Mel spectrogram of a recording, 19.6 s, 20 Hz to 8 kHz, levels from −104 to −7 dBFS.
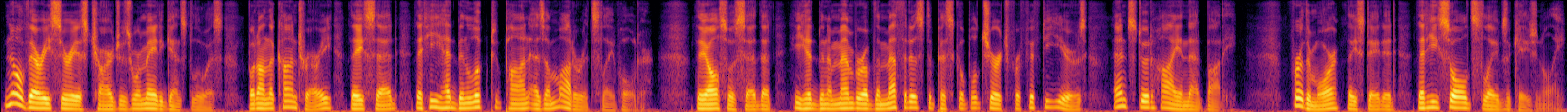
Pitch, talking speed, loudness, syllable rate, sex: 115 Hz, 170 wpm, -19 LUFS, 5.3 syllables/s, male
